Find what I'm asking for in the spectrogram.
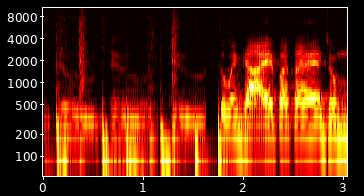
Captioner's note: sing-songy; speaking in Hindi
